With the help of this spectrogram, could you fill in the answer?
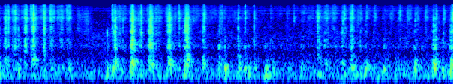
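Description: A wooden scratch stylus scratches short strokes into the black coating of a scratch-art page in a book lying flat on a table. Each stroke makes a dry, bright, raspy scrape that stops almost at once. The strokes come in an uneven run of about four per second at a soft level.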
